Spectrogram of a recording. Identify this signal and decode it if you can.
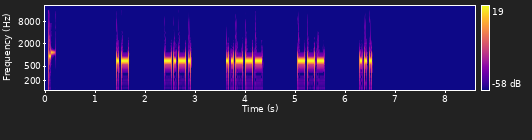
Morse code, heard as a keyed tone, about 25 wpm, spaced as for 10 wpm, 700 Hz. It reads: AC2OS
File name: Lesson 16g - Letter c - Call Signs 25wpm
